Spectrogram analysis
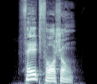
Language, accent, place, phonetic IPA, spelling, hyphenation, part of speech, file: German, Germany, Berlin, [ˈfɛltˌfɔʁʃʊŋ], Feldforschung, Feld‧for‧schung, noun, De-Feldforschung.ogg
- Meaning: field research, field work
